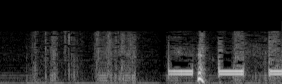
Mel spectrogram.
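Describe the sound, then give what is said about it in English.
Murmured background noise gives way to loud, steady telephone line tones sounding in repeated bursts with short gaps, plus a brief click between them, clear on a phone line, shortly before a reorder signal. “It's going to sound fast for a reorder soon.”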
